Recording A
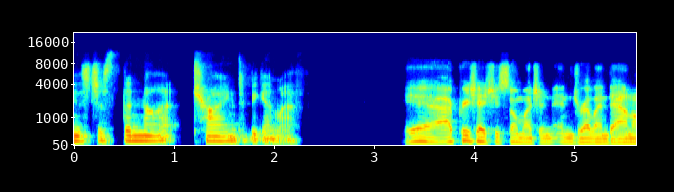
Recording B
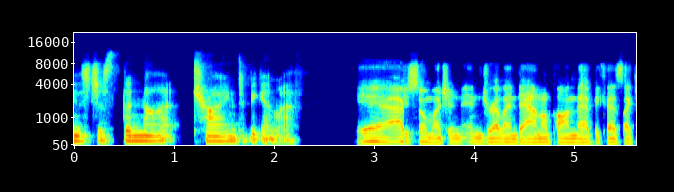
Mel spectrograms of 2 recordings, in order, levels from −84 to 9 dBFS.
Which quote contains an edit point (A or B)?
B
